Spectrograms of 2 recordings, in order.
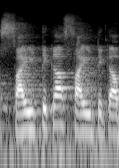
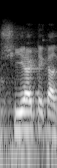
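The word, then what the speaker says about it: sciatica: खास तौर से जो पेशेंट हैं वो हमेशा सियाटिका को साइटिका बोलते हैं। तो ये साइटिका एक जनरल प्रोनाउंसिएशन अब इसका बन चुका है, वैसे यदि देखा जाए तो इसको सियाटिका कहना चाहिए।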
